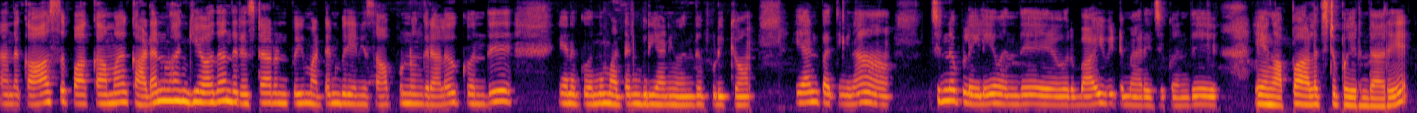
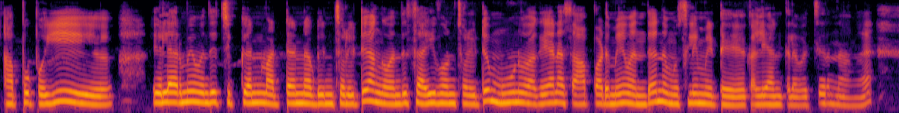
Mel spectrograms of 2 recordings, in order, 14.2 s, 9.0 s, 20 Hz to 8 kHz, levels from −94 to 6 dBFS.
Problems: background sounds at intervals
